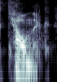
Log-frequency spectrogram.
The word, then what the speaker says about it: Kelenic: Actually, I said that wrong. I heard how to pronounce his name. It's Kelenic. The middle E is silent in Kelnic's name, but he has arrived in the show.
